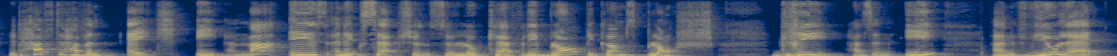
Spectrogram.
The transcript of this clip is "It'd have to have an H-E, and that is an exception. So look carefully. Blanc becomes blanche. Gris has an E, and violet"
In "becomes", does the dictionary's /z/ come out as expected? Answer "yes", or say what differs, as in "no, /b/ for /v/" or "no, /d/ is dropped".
yes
